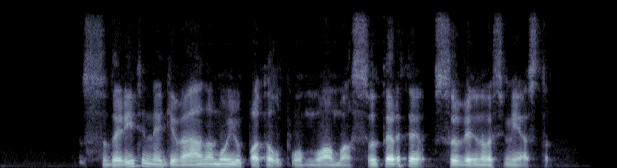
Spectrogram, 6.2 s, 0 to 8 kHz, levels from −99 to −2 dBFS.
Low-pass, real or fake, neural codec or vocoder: 7.2 kHz; fake; codec, 16 kHz, 4 kbps, FunCodec, trained on LibriTTS, 50 frames a second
